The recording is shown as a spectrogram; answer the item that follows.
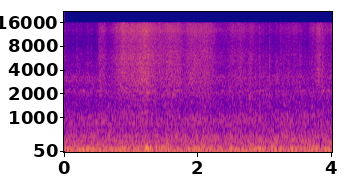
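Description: Chicken thighs and vegetables sizzling in a steaming skillet, a steady hiss, over a steady low electrical hum.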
